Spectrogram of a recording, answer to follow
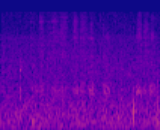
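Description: A marker writing on a clear plastic cup, very faint.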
